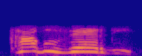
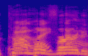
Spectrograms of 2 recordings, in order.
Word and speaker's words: Cabo Verde: Cabo Verde. Yeah, that's not where he's No, at. no, that sounds better. Yeah, Cabo Verde. that. Yeah, say it I've like just that. heard Cape Cabo Verde.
